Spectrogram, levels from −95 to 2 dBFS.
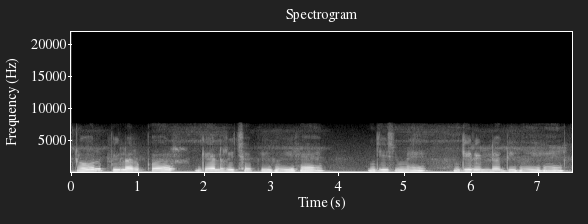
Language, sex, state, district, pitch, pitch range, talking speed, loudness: Hindi, female, Uttar Pradesh, Saharanpur, 220 Hz, 215-235 Hz, 95 wpm, -15 LUFS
